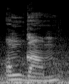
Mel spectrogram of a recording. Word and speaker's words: Ogum: I think her real name is Ogum, and that's no shade. It's spelled O-G-U-M, Ogum.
